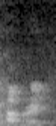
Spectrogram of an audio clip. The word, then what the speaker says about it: Cymru: Should it be running, and I don't want to say the Welsh name for .Wales, because you know how to pronounce it. Cymru.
